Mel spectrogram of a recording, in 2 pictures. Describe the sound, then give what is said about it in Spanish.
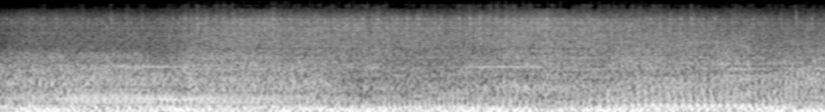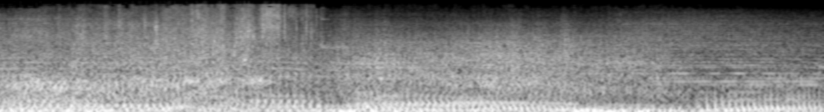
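Motorcycle engine revving hard as the bike accelerates away at full speed along a lonely secondary road: a loud, continuous roaring drone with a rough, buzzing texture throughout. “camina con decisión hacia la moto. Se monta, se coloca el casco y se baja la visera del mismo. Acelera y se aleja a toda velocidad por una carretera secundaria y solitaria.”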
